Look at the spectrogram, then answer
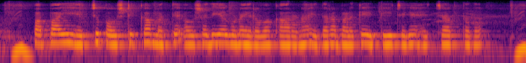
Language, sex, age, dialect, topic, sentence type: Kannada, female, 18-24, Central, agriculture, statement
